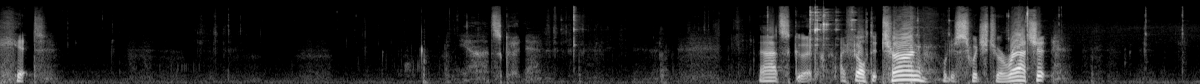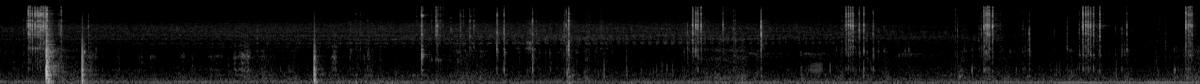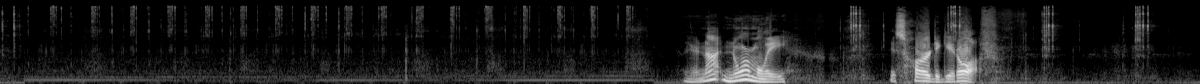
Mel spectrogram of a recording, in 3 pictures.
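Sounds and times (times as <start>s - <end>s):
metal clinks and clicks: 8.0s - 8.6s, 15.6s - 17.8s, 20.3s - 20.9s, 21.6s - 30.6s, 32.4s - 35.8s
ratchet pawl clicks: 18.8s - 19.8s, 20.4s - 20.9s, 21.5s - 30.5s, 32.4s - 35.8s.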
